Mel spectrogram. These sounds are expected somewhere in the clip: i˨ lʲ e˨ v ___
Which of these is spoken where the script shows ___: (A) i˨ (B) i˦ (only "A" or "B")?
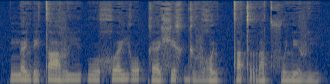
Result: A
